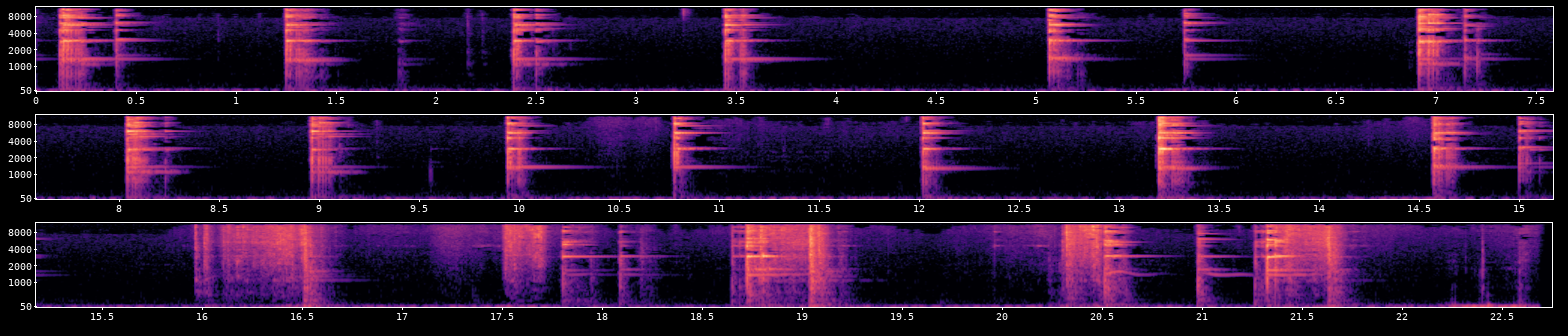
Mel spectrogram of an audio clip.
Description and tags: Glass bottles colliding and being put in a bottle-holder.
